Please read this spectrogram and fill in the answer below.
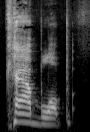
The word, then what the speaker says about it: Cablp: And it's called, it's spelled C-A-B-L-P. Is Cablp. Cablp. No.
